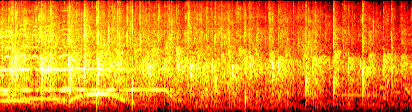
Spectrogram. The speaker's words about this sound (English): Good morning. Happy Mother's Day. Come on, let's give the mamas a round of applause.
